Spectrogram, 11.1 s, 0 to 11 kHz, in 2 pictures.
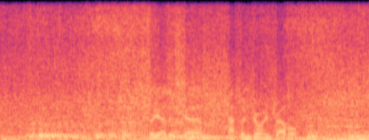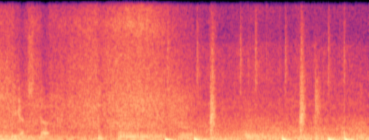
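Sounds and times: held chord-like tone: 0.0 - 10.0
rain pouring: 0.0 - 11.0.

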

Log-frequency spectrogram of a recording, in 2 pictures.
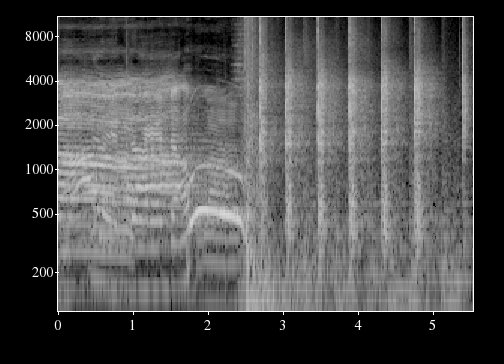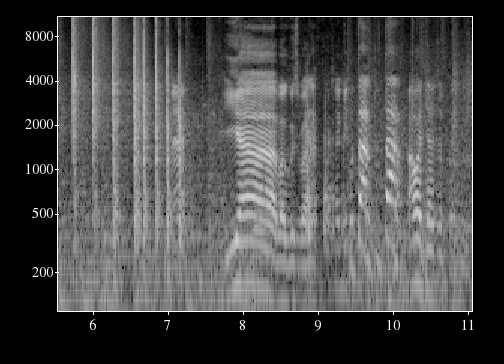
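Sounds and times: background music: 2.4 - 11.0
hammer blows on wooden frame: 2.6 - 7.3.

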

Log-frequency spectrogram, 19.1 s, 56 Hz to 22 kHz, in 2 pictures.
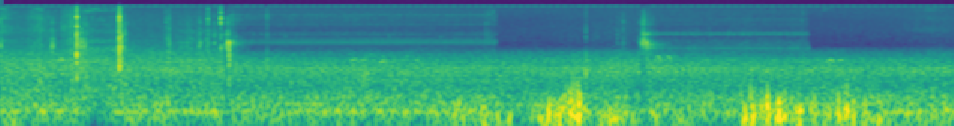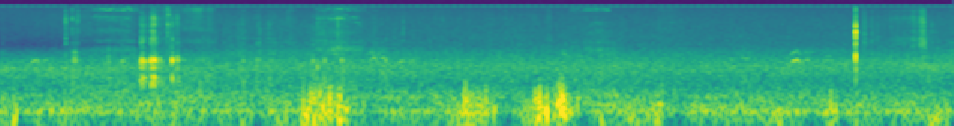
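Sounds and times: camera zoom motor whirring: 0.0 - 5.0, 6.2 - 8.1, 10.2 - 13.6
outdoor ambience: 0.0 - 19.0.

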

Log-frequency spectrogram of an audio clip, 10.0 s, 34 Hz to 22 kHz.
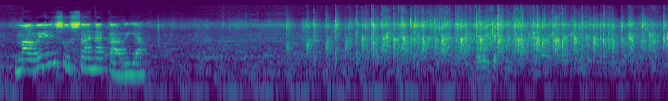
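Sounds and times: audience applauding: 4.2 - 10.0.

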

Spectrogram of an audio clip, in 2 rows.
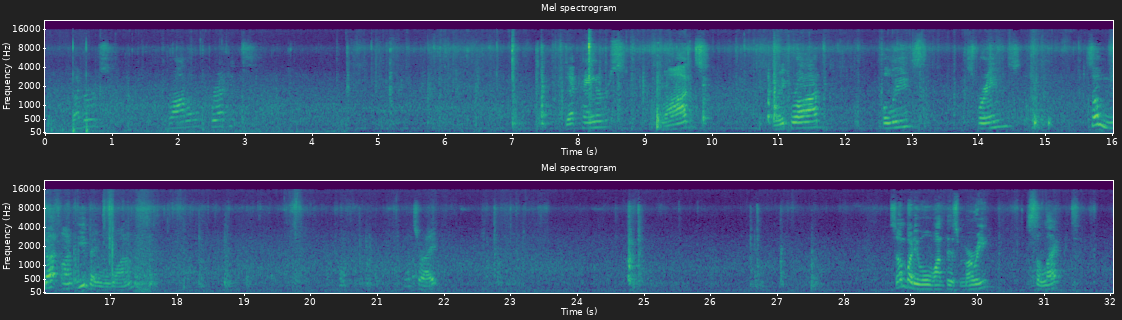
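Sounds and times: person making wordless sounds: 0.4 - 1.0.

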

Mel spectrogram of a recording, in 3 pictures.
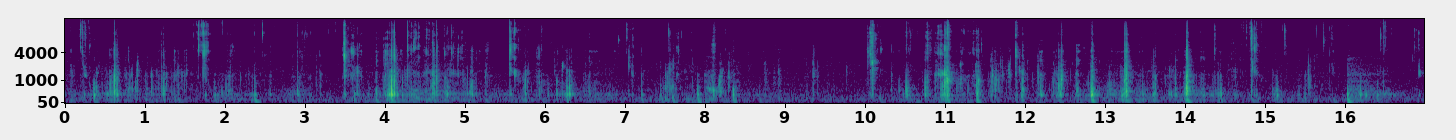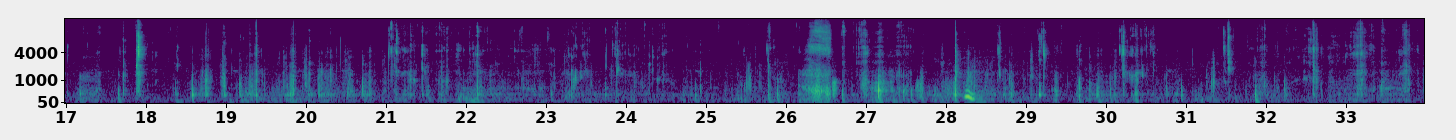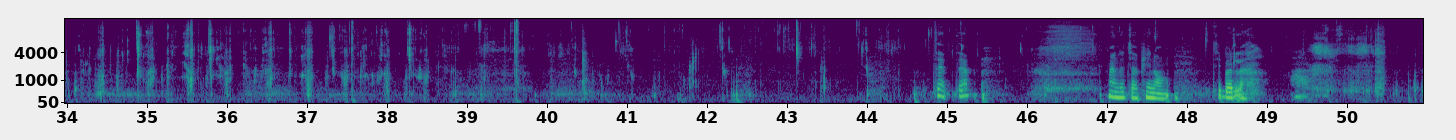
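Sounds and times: chewing and biting chicken feet: 16.8 - 26.0, 26.7 - 44.5.

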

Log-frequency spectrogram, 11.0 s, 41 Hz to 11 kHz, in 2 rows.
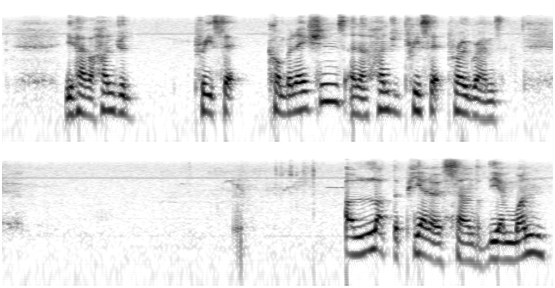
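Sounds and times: person snorting breath: 0.1 - 0.6, 5.2 - 5.8
person speaking: 8.9 - 11.0.

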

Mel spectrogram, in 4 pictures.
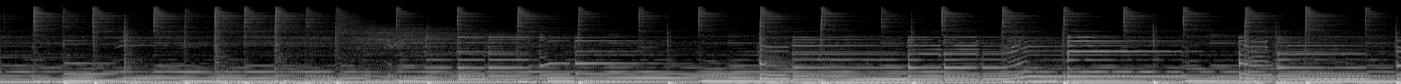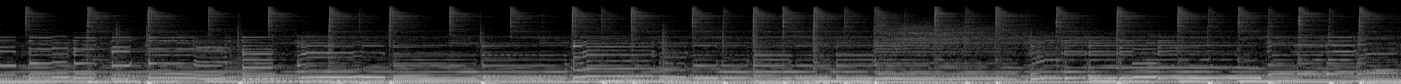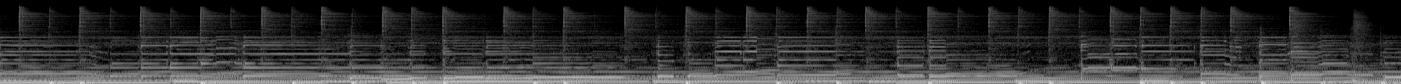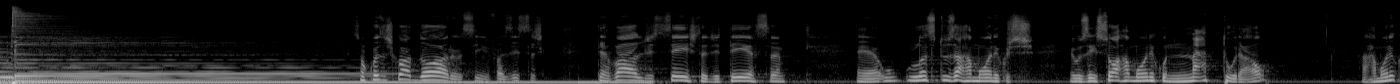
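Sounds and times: steady beat: 0.0 - 44.8
electric guitar lead: 0.0 - 48.3
deep bass notes: 0.0 - 49.6.

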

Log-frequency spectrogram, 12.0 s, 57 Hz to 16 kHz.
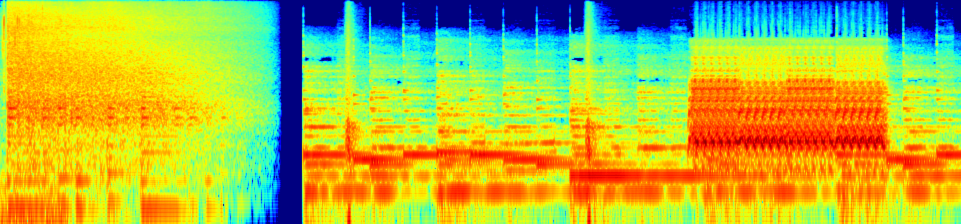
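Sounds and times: music: 0.0 - 3.0, 3.8 - 12.0
loud rushing hiss: 0.0 - 3.5.

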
